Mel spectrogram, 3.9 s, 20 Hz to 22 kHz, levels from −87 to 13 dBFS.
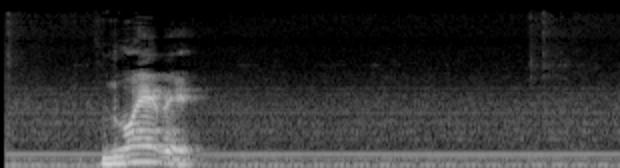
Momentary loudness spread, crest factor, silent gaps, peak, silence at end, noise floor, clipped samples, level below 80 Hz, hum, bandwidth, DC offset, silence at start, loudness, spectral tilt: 24 LU; 18 dB; none; -2 dBFS; 0 s; -33 dBFS; under 0.1%; -50 dBFS; none; 6.8 kHz; under 0.1%; 0.05 s; -13 LUFS; -8 dB/octave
